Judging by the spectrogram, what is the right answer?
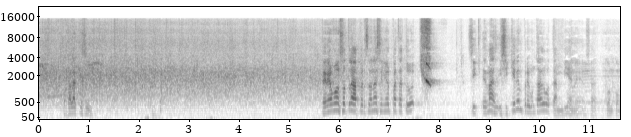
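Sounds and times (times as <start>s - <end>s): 
audience applause: 0.0s - 6.9s
speech: 0.5s - 1.3s, 2.2s - 2.6s, 5.6s - 7.8s, 8.6s - 11.6s.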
